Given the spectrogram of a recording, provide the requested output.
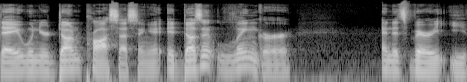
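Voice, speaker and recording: This man talks at a moderate pace. He has an American accent. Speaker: podcast host. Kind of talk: casual chat. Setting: studio.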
